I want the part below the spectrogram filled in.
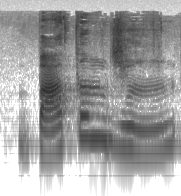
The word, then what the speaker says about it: Botham Jean: So this story is about um Botham Jean. Am I saying that right? That sounds about right.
